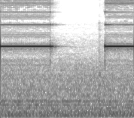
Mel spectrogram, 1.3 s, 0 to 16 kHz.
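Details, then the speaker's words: Kidde PI9000 dual-sensor smoke alarm (rare Nighthawk-text version), test button pressed with a pretty new battery: shrill half-second beeps with half-second gaps; test tone works but sounds slow, possibly due to the battery. "That is pretty slow. It might be because of the battery though. It's a newer, pretty new battery."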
